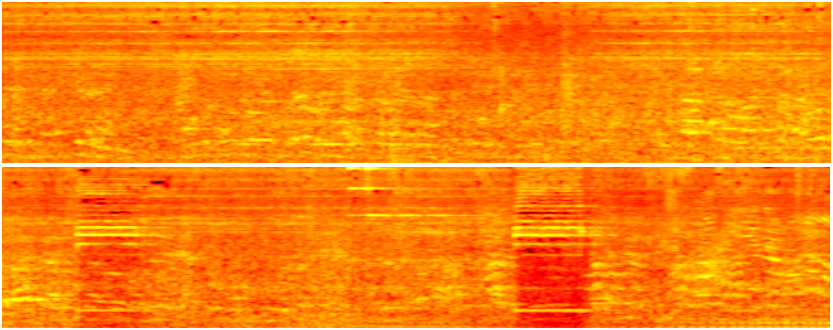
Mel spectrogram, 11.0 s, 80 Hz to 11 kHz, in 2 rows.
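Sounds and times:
low traffic rumble: 0.0s - 11.0s
people talking: 0.0s - 11.0s
vehicle horn toot: 5.9s - 6.8s, 8.8s - 9.7s.

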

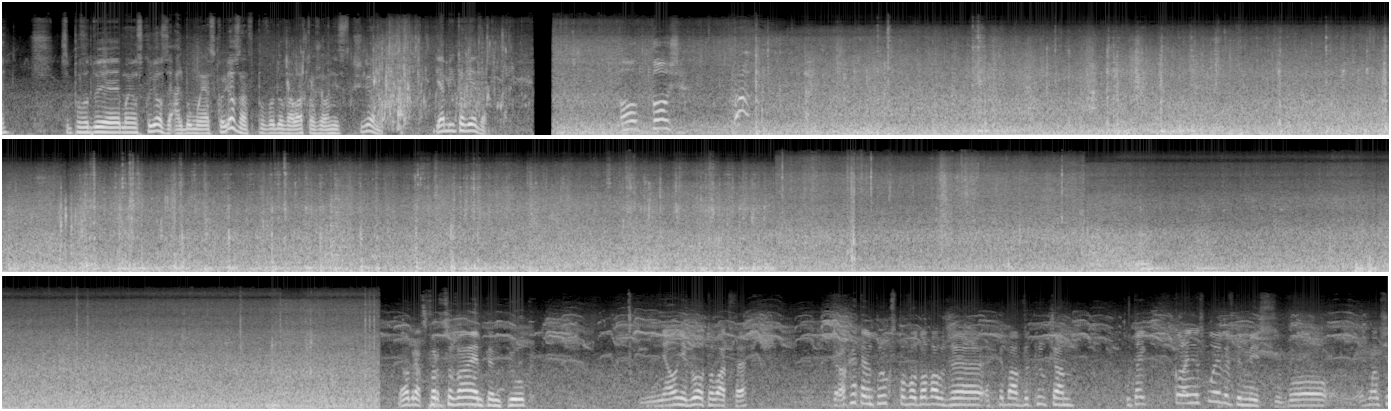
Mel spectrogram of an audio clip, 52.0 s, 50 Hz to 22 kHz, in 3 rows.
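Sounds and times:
river water rushing: 4.6s - 39.4s
wind rumbling on microphone: 6.4s - 47.0s
boat dragged over gravel: 6.9s - 39.2s.

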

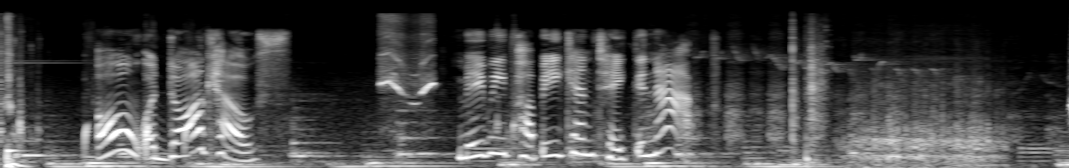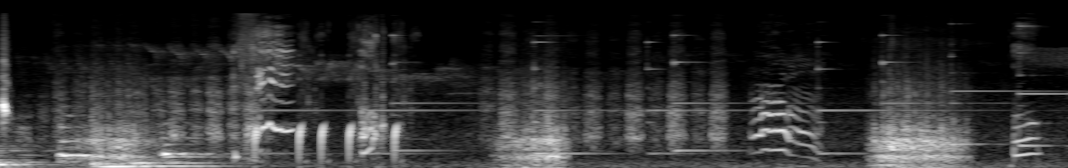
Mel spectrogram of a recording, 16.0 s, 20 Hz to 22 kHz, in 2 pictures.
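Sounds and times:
light background music: 0.0s - 16.0s
cartoon puppy panting and barking: 3.7s - 6.4s, 7.5s - 14.3s.

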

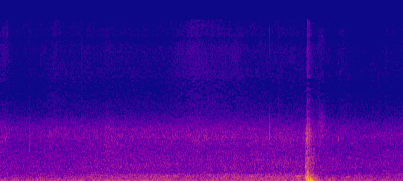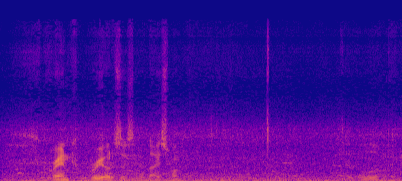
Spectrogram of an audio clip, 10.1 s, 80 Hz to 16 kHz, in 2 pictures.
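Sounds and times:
crowd hubbub in a hall: 0.0s - 10.0s
loud short thump: 3.8s - 4.2s.

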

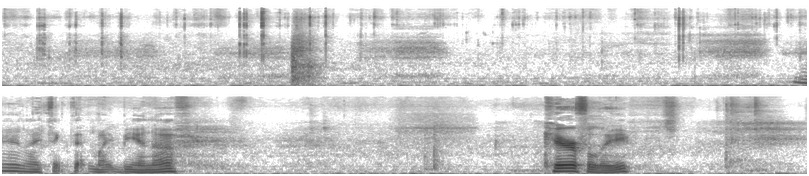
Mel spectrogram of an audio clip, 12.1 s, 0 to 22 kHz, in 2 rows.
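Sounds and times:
thread winding clicks and rustles: 0.0s - 2.9s.

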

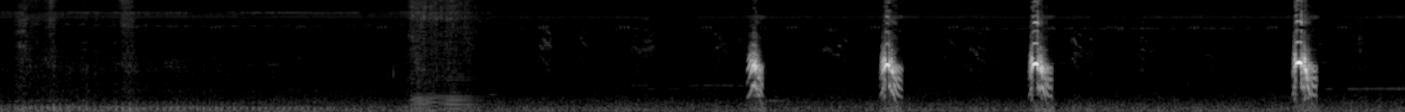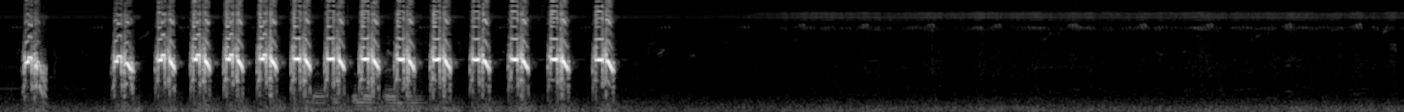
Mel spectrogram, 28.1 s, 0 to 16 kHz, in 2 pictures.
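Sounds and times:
francolin calling harsh notes: 15.6s - 20.2s.

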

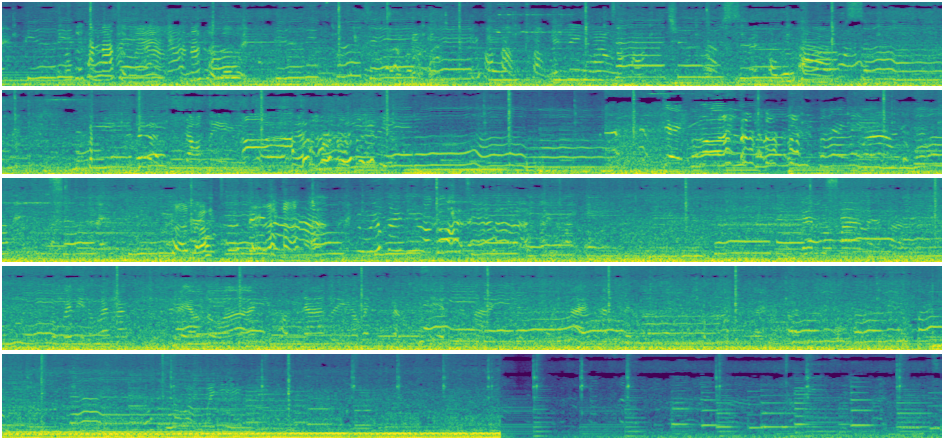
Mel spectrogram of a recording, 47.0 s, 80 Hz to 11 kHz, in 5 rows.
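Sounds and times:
woman talking: 0.0s - 9.1s, 10.2s - 13.5s, 19.5s - 24.9s, 26.5s - 36.4s
engine droning: 0.0s - 42.9s.

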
